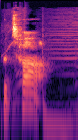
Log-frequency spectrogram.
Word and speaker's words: Ptah: of the deity called Fatah or top if you use the silent P pizza which was phonetically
